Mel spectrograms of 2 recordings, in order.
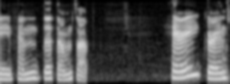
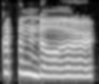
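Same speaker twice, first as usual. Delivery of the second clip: drawn-out loud higher call; hat shouting; 5 semitones higher, 6 dB louder, much slower than usual. A narrator's reading. Sorting hat naming Ron's house to the hall, loud and slow. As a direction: belt the house name slowly.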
